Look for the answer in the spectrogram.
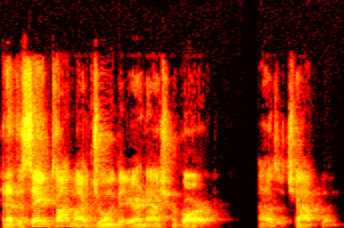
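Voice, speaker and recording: A man's voice: medium pitch, expressive, brisk. Reflective middle-aged man on a roomy call. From Hawaii. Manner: reflective, hesitant, restarts often. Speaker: Army chaplain, guest. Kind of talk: conversational webinar interview. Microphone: video call. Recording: roomy echo.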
